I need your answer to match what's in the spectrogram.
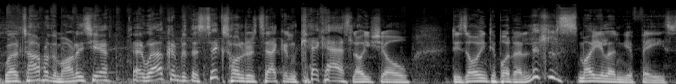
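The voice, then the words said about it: Put-on Irish accent. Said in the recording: “I'm choking on my little Irish accent here.”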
